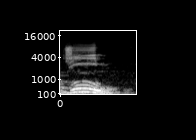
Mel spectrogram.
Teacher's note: जीम का मखरज है कि ज़ुबान का बीच का हिस्सा जब ऊपर के तालु से लगे जीम अदा होता है।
